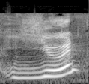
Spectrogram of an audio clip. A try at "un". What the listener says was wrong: Kalau dia macam ni, dia bukan yun dah. Dia kalau ada i kat belakang tu bunyi dia yun. Kalau dia u n dia hanya bunyi sengau sikit, hengau.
